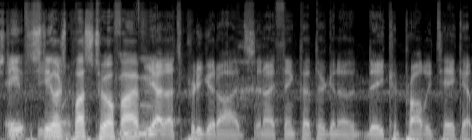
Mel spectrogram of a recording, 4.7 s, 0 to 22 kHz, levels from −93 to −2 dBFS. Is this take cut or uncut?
uncut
